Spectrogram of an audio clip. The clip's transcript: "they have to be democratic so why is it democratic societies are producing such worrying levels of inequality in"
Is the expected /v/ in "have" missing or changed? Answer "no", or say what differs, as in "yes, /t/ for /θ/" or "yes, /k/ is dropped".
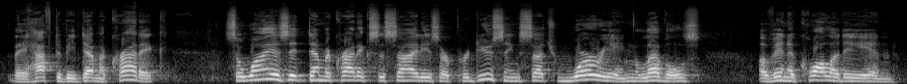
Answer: yes, /f/ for /v/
